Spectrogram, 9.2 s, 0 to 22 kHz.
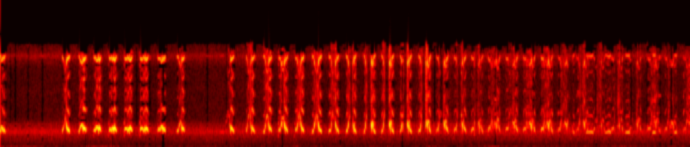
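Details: Ospreys at a nest in Hellgate Canyon, Missoula, Montana, early morning on April 18, 2018, around a fish delivery: series of sharp high chirping whistles, about two per second, pausing briefly then resuming in a long steady run.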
